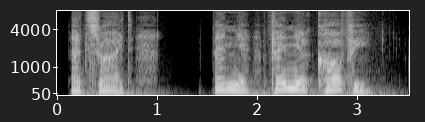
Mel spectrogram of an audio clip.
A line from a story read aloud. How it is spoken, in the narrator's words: cried Grushenka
